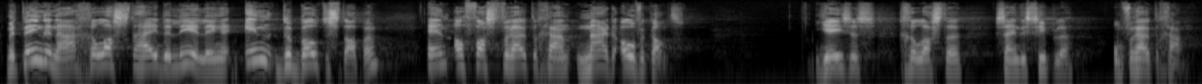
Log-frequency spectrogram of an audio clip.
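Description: Fervent male preacher, high bright voice, church hall reverb. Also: a little slow. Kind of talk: sermon with scripture reading.

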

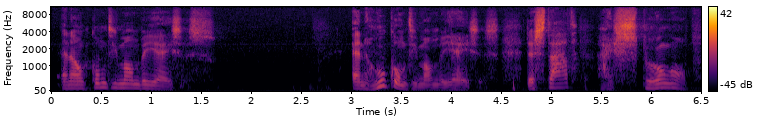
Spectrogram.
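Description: A man preaching a sermon, moving between quiet reflection and loud, rising exhortation and speaking directly to his congregation with rhetorical questions. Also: medium pitch, expressive, a little slow. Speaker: pastor.

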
